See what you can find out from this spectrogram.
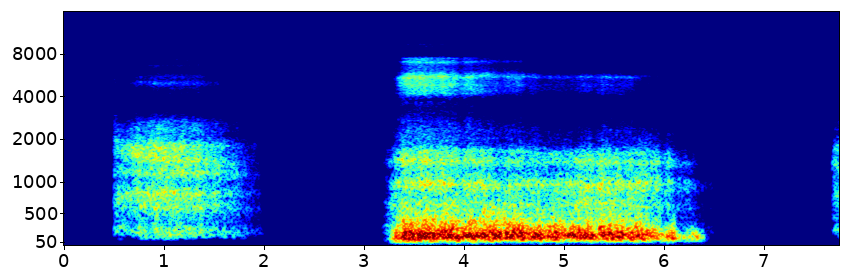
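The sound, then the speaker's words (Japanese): Soft breathy blowing into a listener's ear, heard as two airy whooshes with no talk: a gentle puff of about a second and a half, then a longer, fuller steady breath lasting around three seconds. “念のためにお耳ふうってするね。”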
